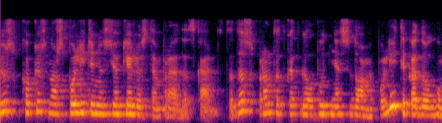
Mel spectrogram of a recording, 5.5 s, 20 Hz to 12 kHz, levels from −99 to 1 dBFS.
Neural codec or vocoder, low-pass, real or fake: none; 7.2 kHz; real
